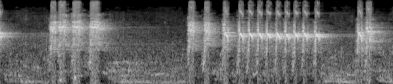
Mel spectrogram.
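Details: Grey-cheeked bulbul song, used to prompt stressed birds that have gone quiet. A few harsh bursts, a pause, then a quick run of about ten sharp chattering notes ending in a rough burst.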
